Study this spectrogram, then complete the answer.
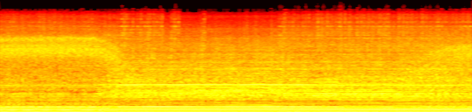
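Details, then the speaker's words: Walk-behind brush mower whose front cutter would not engage. A bent lever was fixed and the sticky belt tensioner swivel was cleaned with its washer flipped. The single-cylinder drone dips slightly as the blade drive takes up, then holds an even beat. Normal running with cutter engaged. "Alright, that seems to solve the problem."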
